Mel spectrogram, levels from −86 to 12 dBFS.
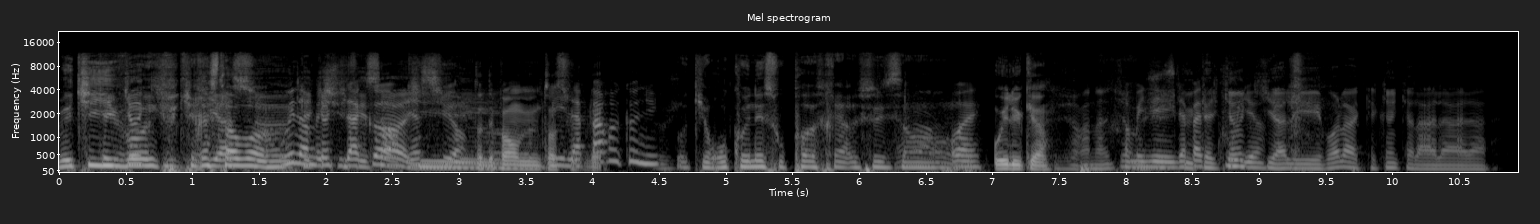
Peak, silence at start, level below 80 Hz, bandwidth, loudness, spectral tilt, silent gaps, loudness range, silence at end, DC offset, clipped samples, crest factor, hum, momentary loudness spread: -16 dBFS; 0 s; -52 dBFS; 12.5 kHz; -34 LUFS; -6 dB/octave; none; 6 LU; 0.25 s; under 0.1%; under 0.1%; 18 dB; none; 15 LU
